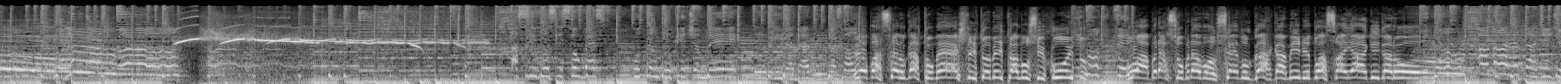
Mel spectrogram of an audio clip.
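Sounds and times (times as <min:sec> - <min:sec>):
loud live party music at a crab festival: 0:00.0 - 0:08.7, 0:10.8 - 0:11.4, 0:14.1 - 0:15.6
whistle blown: 0:01.6 - 0:05.1
speech: 0:08.8 - 0:15.6.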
